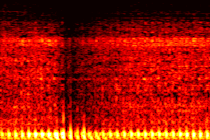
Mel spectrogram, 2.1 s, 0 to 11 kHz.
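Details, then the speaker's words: Hero Splendor+ BS6, the other bike (unmodified), on a morning cold start without throttle: even, steady single-cylinder silencer thump at idle with no misses. The slight smoke is normal in the morning, not an engine problem. "हालांकि थोड़ी थोड़ी दू आ रहा है तो यह समझना कि इसके अंजन में प्रॉब्लम है यह होता ही है सुबह बले का टाइम है यह कोई नॉर्मल चीज है इसमें कोई दिक्कत वाली बात नहीं है"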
